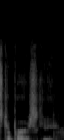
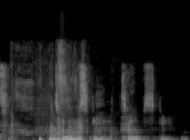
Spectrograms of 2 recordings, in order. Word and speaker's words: Turbsky: So which one of you guys is Stabersky? Or am I pronouncing it correctly? Number one, Turbsky. It's Turbsky. Yeah. My bad. I've been adding extra syllables this entire time.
